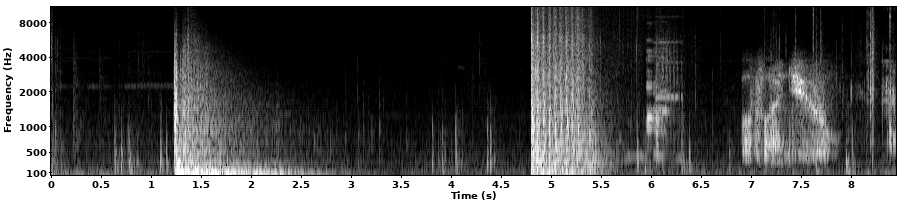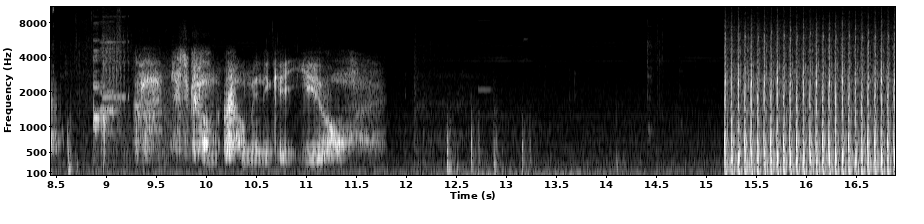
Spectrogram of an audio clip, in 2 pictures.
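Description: Gunfire from the Call of Duty: Modern Warfare video game: a sharp single shot, then a loud burst, followed by rapid bursts of automatic fire with clattering game effects, ending in sustained loud noise; a voice speaks between the shots.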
